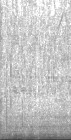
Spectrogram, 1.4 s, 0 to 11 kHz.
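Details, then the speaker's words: Jaguar XJ6 Series 3 that nearly stalls at lights, about three minutes after a cold start, idle dropping: deep rumble that stumbles and sags unevenly, engine shaking; rough idle misfire, ignition or vacuum leak suspected. "it's been about three minutes as you can clearly hear it's misfiring are running rough hasn't gone up the temperature yet but the Idol's coming down and"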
